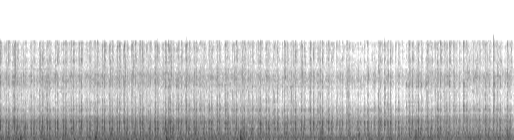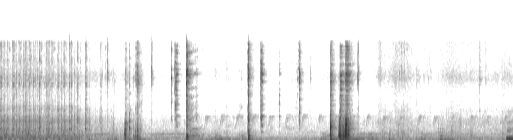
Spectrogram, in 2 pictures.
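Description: Sewing machine stitching the fall onto a saree, a steady close motor whirr for several seconds, then stopping to leave scattered clicks and handling knocks of the cloth.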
